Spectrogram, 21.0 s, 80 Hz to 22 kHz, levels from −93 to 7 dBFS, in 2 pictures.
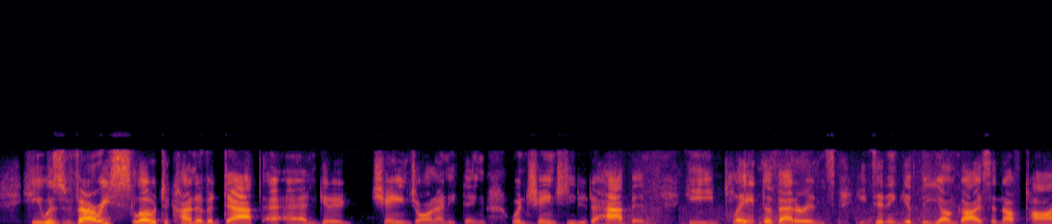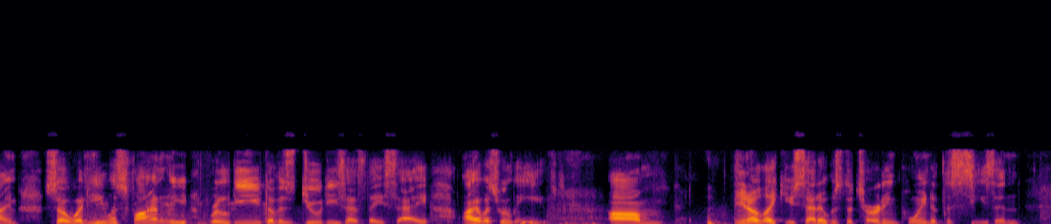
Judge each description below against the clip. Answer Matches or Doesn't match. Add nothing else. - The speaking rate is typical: Matches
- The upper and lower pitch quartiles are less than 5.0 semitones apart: Matches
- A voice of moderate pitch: Matches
